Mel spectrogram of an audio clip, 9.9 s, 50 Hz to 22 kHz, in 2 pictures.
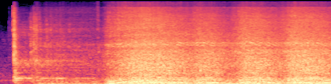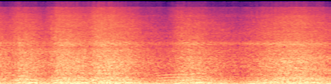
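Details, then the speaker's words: Fox-body Mustang 5.0 just after a clutch and pilot bearing replacement: it cranks and fires quickly, then idles lumpy with a slight misfire; the owner suspects very old fuel and possibly spark plugs. "Fires right up. It's starting to get a little bit of a misfire, so we're gonna work on that. I'm honestly thinking it is the fuel."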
